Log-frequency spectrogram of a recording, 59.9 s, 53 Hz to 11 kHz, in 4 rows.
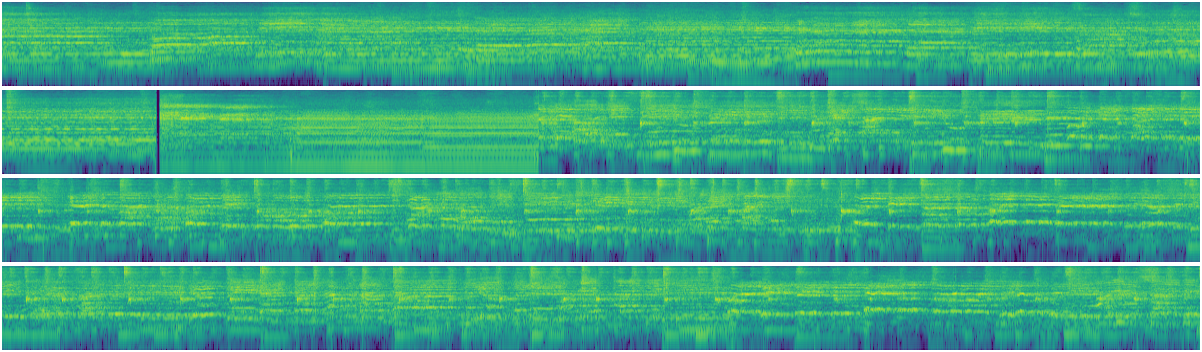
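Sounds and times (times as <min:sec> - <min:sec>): women's choir singing a hymn: 0:00.0 - 0:16.9, 0:21.7 - 0:27.1, 0:28.1 - 0:59.9
keyboard accompaniment: 0:00.0 - 0:59.9
percussion steady beat: 0:21.6 - 0:59.9.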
